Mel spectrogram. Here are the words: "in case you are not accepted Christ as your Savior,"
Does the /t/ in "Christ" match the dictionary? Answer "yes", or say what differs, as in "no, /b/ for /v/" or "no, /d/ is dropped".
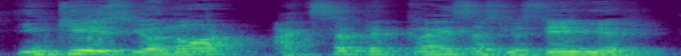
no, /t/ is dropped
